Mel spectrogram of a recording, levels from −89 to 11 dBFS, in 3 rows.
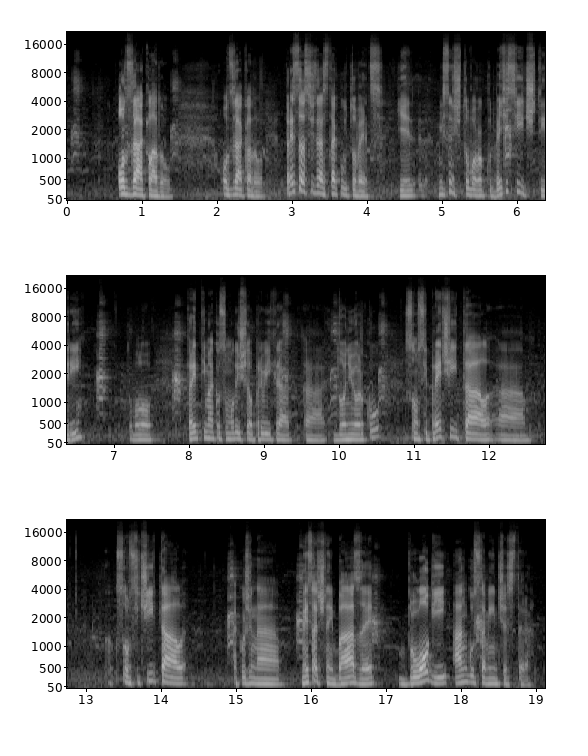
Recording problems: animal sounds; noticeable; throughout; 15 dB below the speech

